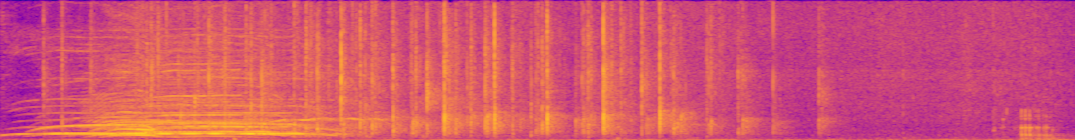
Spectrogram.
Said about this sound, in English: Sorry, holding for applause.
